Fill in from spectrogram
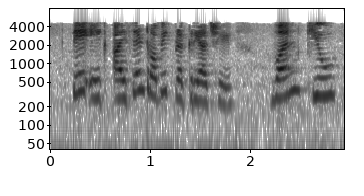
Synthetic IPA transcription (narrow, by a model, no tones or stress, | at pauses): t̪eʔekajseɳʈɾɔpik̚pɾəkɾijat͡ʃʰe | ʋənkju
